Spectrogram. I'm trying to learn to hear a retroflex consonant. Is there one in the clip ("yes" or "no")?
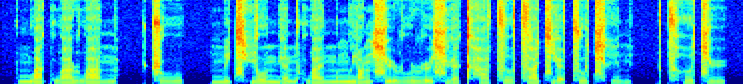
yes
